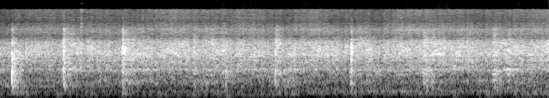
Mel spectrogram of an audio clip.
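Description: Spice paste of turmeric, salt and chilli powder, splashed with water, sautéed for a prawn and taro curry, heard as a constant close sizzle with rhythmic scraping stirs about every third of a second.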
